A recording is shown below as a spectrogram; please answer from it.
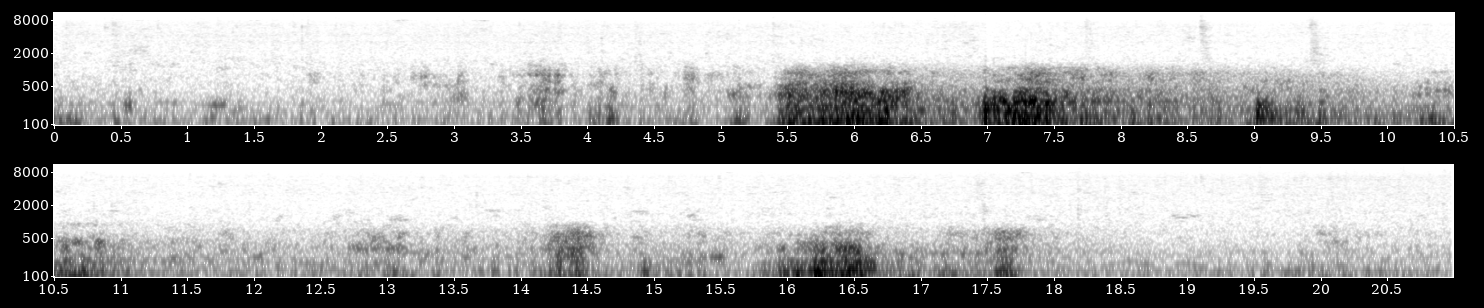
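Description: Thunder: a long roll starts about five seconds in, loudest in two peaks, and rumbles on for several seconds before fading. Further rumbles follow in the second half, with light rain underneath.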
